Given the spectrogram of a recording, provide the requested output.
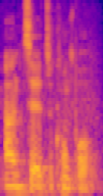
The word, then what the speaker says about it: Antetokounmpo: But in the Greek way, you say with the NT, like Antetokounmpo. Whatever you got, just say, you know, it's Giannis Antetokounmpo.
